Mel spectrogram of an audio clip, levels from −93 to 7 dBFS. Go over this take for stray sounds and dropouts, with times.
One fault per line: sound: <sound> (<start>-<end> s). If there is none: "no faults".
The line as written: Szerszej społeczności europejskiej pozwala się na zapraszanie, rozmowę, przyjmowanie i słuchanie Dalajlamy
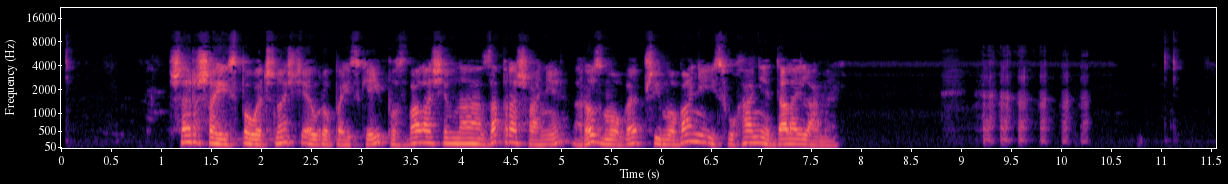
sound: laugh (8.8-10.3 s)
